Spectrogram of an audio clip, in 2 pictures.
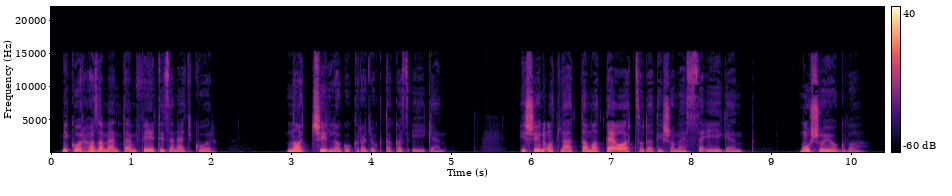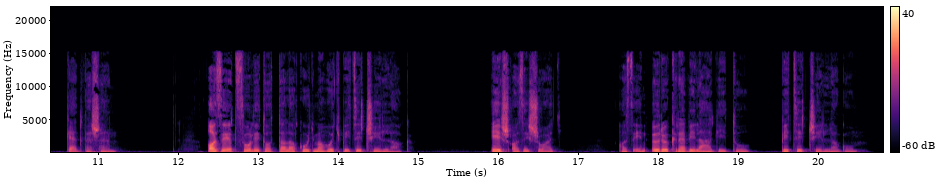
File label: hungarian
